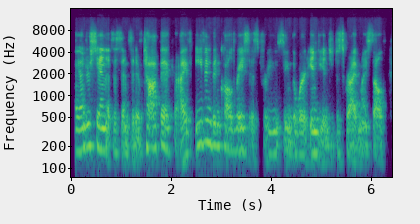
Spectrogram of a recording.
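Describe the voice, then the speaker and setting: A middle-aged woman from New Jersey with a scratchy, tired voice, telling her own adoption story slowly, with many fillers and restarts. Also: low-pitched, creaky, breathy edge. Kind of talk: personal account. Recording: dull lo-fi audio.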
